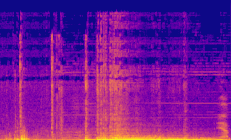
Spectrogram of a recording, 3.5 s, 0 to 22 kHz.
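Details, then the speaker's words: 1994 Mazda Miata, 86K miles, parked 11 years, started on starting fluid: the engine catches briefly with a loud, raw, open exhaust roar for about two seconds before running out of fuel. The catalytic converter is missing. "out of fuel and sounds like there's no converter on it yay loss of money and there's no converter on it"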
